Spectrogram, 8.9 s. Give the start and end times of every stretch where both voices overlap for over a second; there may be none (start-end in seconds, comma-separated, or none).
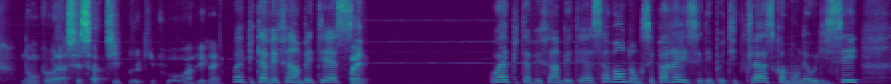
none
